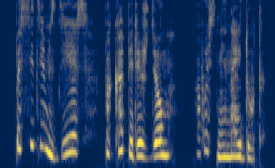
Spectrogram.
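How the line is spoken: Babbling to herself. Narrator (Russian): лепетала она сама себе

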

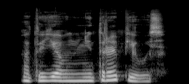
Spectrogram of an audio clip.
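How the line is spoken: Grumbling. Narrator (Russian): проворчал Кай

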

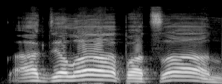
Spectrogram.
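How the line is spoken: Burst out laughing. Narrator (Russian): расхохотался его незримый собеседник

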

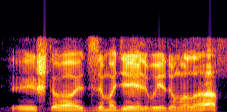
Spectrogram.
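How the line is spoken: Menacing. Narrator (Russian): Грозно встретил Родион Потапыч

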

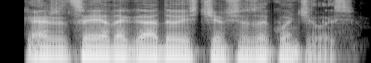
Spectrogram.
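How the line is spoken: Muttered. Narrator (Russian): пробормотал Сергей

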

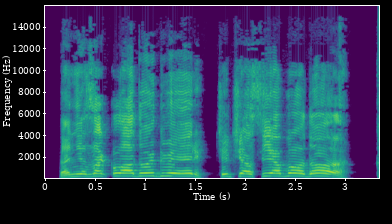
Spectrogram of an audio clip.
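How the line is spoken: Old woman shouting after. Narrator (Russian): крикнула ей вслед старуха

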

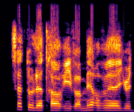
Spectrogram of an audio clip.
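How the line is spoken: Cheerful. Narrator (French): dit gaiement Rodolphe

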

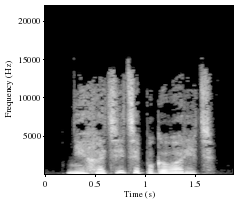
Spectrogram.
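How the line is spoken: Quiet question. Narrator (Russian): негромко спросила Ирма

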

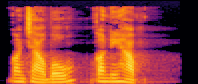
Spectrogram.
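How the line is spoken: Cold. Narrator (Vietnamese): tôi lạnh lùng để lại một câu nói

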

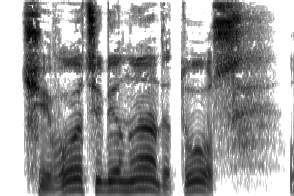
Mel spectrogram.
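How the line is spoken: Weary speech. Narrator (Russian): устало проговорил Нат Коупленд

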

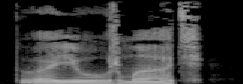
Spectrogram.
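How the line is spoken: Weary exhale. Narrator (Russian): устало выдохнул

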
